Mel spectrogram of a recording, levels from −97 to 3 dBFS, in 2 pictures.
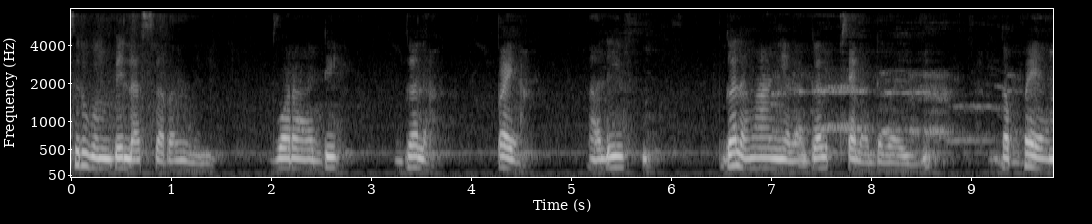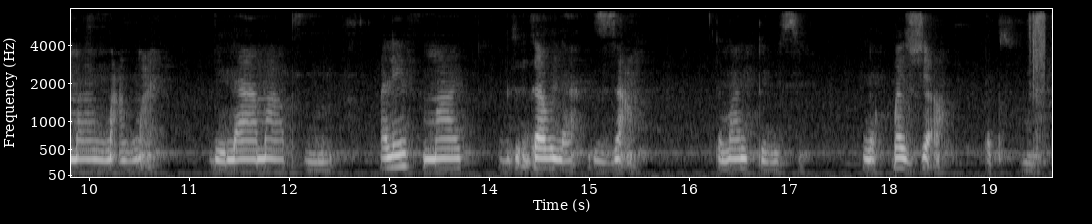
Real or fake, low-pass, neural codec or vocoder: fake; 7.2 kHz; vocoder, 44.1 kHz, 128 mel bands every 512 samples, BigVGAN v2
